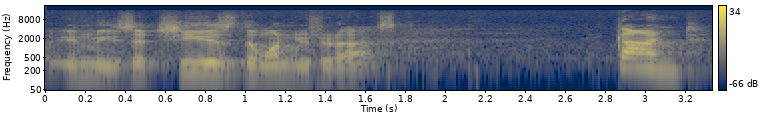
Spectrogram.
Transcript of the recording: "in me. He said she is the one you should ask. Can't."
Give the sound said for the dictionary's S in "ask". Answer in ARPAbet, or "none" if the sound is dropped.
S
